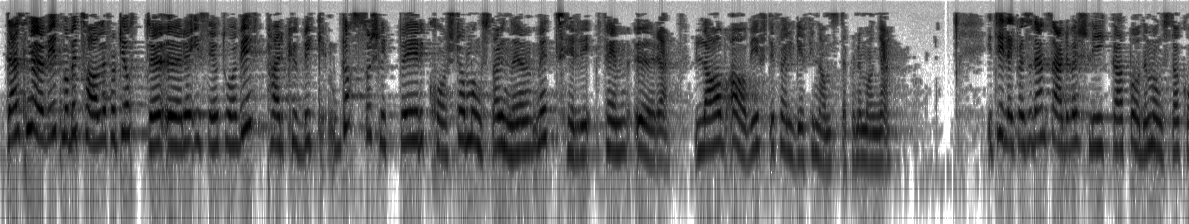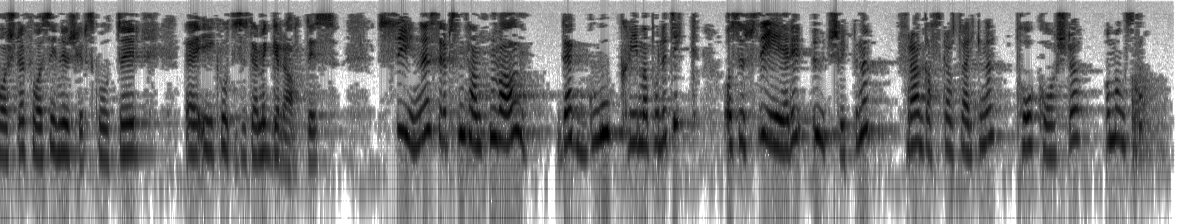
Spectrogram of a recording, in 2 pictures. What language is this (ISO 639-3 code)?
nob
